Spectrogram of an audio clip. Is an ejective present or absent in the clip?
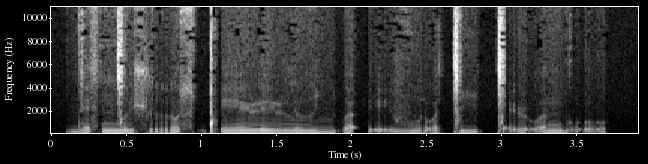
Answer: present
